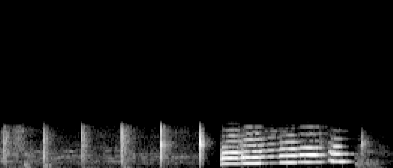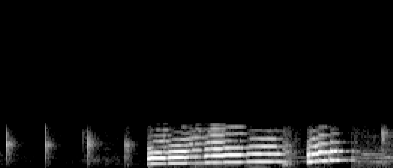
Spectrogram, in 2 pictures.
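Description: Trumpet playing two short phrases that climb step by step, with a brief further figure near the end. Before and between the phrases, finger snaps keep the beat at about two a second.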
